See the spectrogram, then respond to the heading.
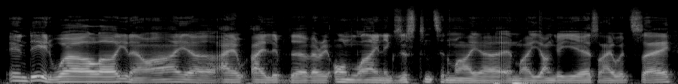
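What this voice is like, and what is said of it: Accent different from usual guests. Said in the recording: “You have a little bit of a different accent than most of our podcast guests”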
